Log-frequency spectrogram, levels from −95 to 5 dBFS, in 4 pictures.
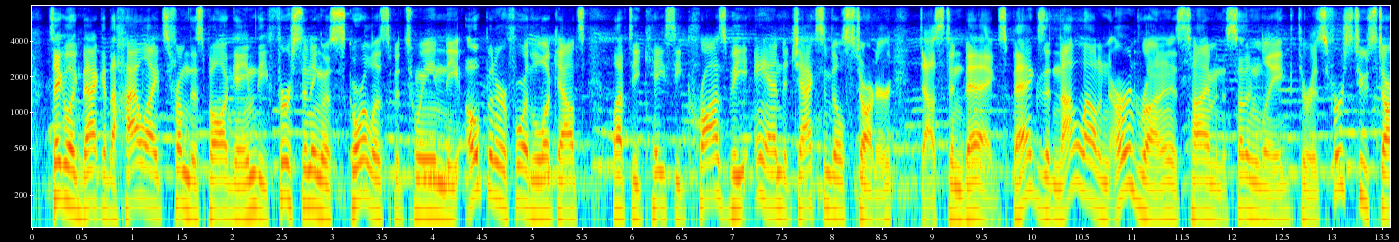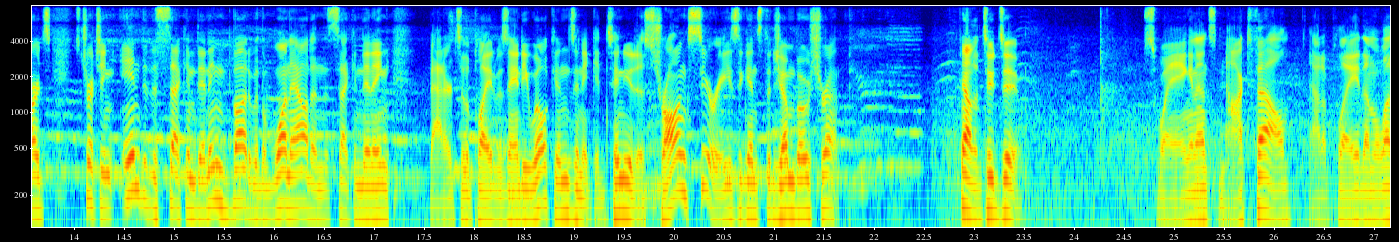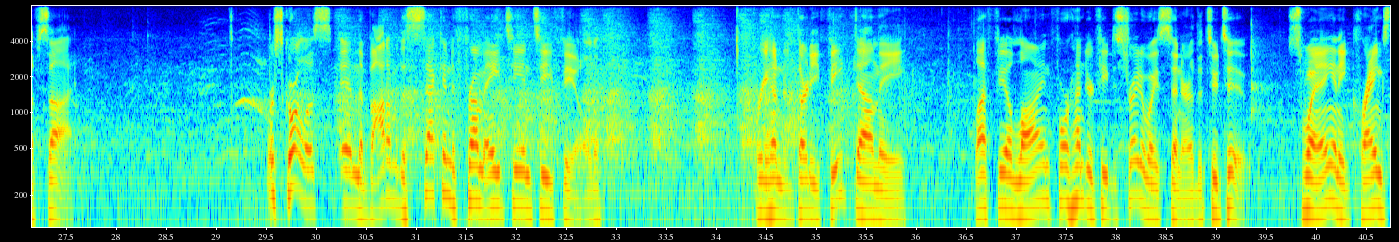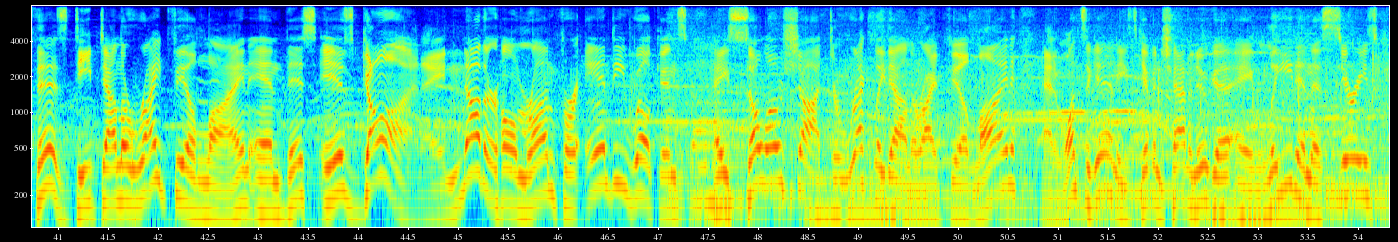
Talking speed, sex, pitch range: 175 wpm, male, 125-175 Hz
